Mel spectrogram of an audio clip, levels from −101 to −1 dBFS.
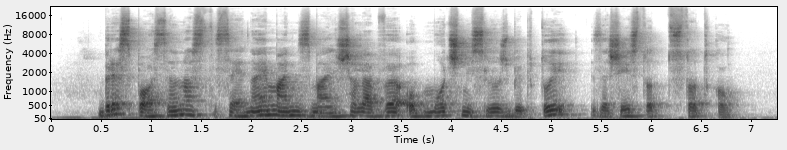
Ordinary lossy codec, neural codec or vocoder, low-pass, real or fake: none; vocoder, 44.1 kHz, 128 mel bands every 512 samples, BigVGAN v2; none; fake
